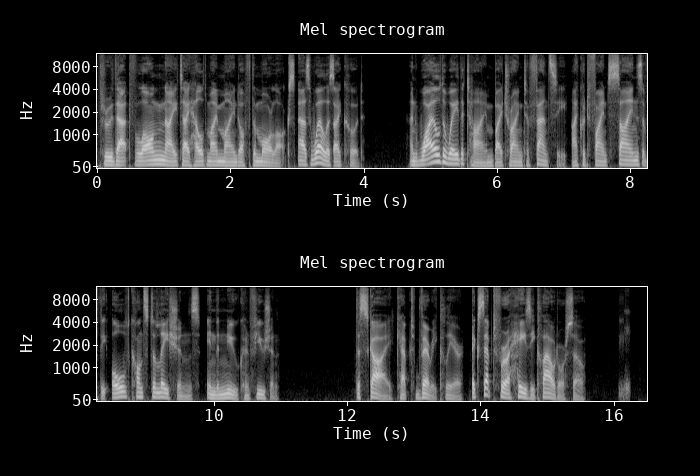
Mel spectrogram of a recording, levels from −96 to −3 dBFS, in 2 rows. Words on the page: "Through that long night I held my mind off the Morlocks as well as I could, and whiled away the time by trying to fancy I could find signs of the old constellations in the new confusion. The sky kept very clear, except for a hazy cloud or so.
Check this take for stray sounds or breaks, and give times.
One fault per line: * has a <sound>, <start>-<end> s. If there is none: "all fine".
* has a laugh, 16.1-16.3 s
